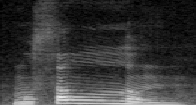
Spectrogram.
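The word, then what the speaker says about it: مُصَلٍّ: On a 3 syllabes, dont une sur laquelle on insiste sur la lettre.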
